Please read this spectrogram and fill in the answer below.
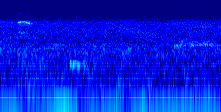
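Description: Near silence: faint room tone, with a couple of tiny faint blips.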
